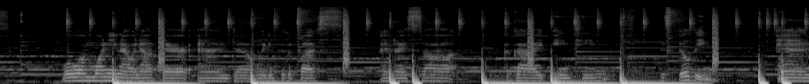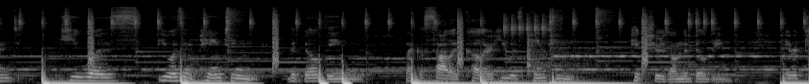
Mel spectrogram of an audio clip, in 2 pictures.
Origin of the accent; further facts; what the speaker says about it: San Antonio, Texas, United States; I'm from the West Side originally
